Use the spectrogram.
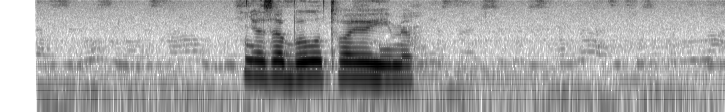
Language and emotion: Russian, neutral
